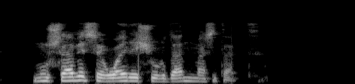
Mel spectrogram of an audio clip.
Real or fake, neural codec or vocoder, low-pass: real; none; 7.2 kHz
